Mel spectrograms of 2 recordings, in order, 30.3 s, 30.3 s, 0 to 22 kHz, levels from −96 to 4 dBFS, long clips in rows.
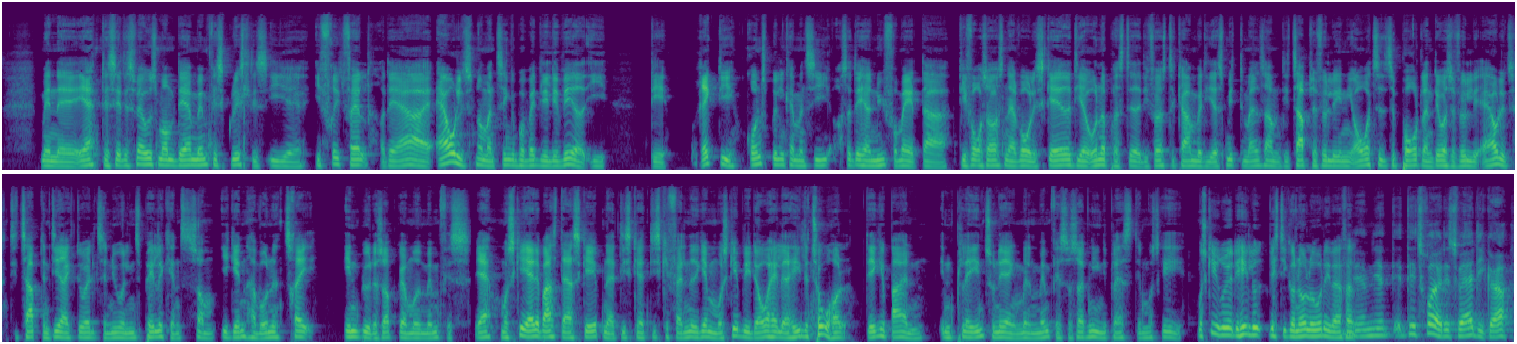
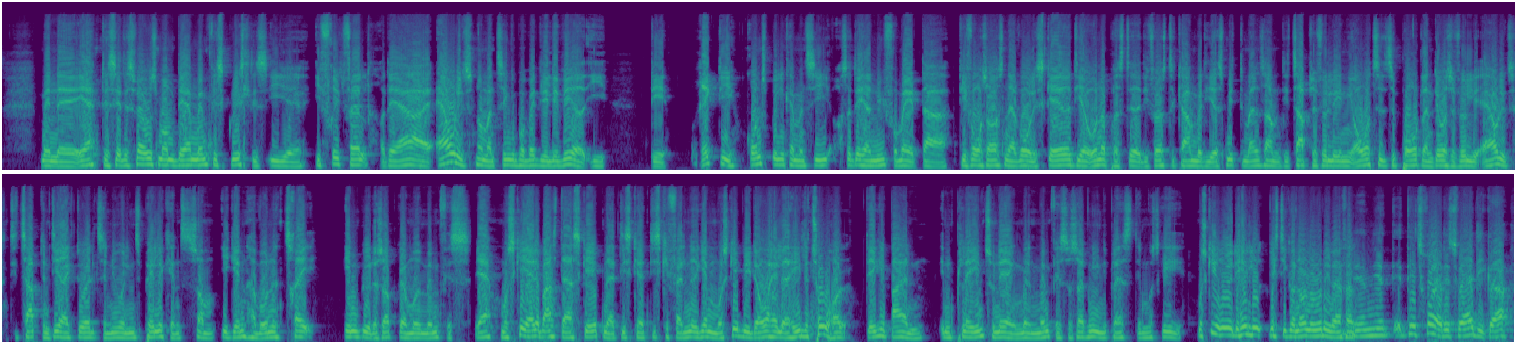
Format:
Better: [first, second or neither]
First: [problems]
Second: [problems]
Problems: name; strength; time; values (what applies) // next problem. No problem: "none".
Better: first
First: none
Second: distortion; heavy; 20% of the sound clipped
